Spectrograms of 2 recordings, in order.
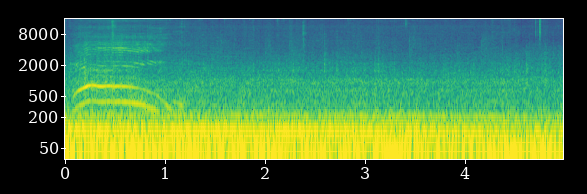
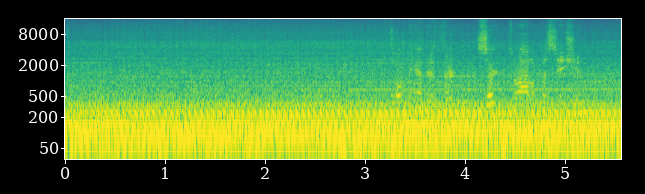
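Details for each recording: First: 1973 Dodge Dart Swinger cruising on a test drive: steady low engine and road drone, no whine or rattle from the bell housing/transmission area; earlier whine is gone, though a rattle in the steering column remains. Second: 1973 Dodge Dart Swinger at steady idle in hot weather, with a light uneven tinny rattle from the bell housing area. The owner now thinks it is the tin dust shield, not the front pump it first sounded like. The noise is worst in second gear at about 40 mph.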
